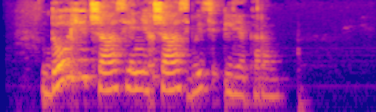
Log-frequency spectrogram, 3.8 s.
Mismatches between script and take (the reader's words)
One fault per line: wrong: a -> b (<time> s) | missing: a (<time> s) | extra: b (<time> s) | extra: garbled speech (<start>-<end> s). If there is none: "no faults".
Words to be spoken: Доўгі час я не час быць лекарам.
no faults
